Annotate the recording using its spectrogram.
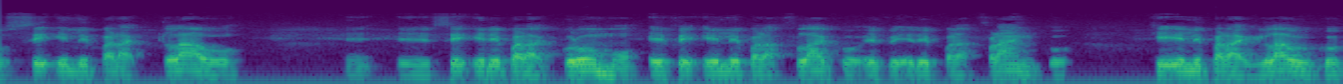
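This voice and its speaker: A man giving a university lecture on language, spelling out syllables slowly and with emphasis. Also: lowish voice, lo-fi sound. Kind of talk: lecture to an auditorium.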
